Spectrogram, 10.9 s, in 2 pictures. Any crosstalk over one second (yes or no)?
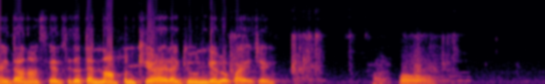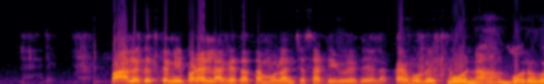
no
